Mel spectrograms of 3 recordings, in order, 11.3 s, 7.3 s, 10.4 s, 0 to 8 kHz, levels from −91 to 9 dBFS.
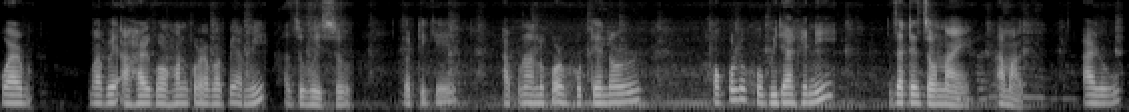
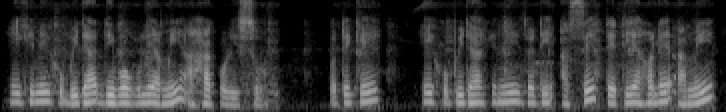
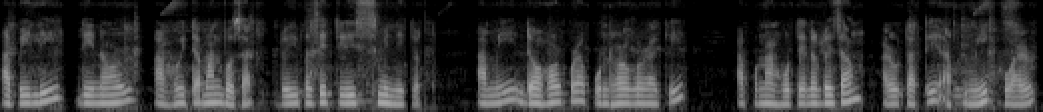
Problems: constant background noise, background conversations at intervals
